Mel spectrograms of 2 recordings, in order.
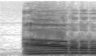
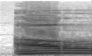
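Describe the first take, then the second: The two takes are said the same way.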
